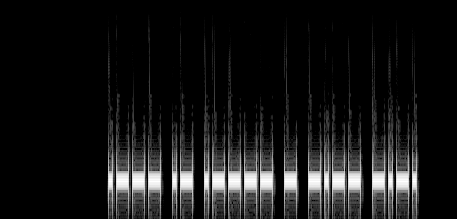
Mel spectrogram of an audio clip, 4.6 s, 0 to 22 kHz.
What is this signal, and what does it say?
Morse code, heard as a keyed tone, about 30 wpm, 700 Hz. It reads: JA1TYC
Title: DXCC-100 Call Signs - 6 Characters - Repeated 2x - 30wpm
